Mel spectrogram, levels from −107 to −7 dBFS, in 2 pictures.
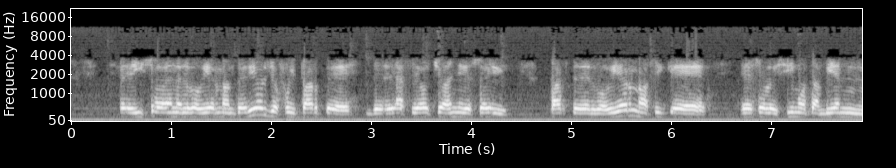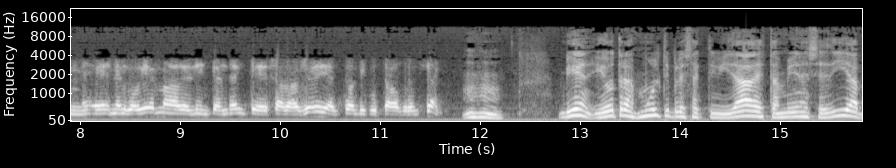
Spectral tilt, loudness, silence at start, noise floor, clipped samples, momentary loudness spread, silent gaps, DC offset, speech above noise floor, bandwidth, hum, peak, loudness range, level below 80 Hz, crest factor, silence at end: -6.5 dB/octave; -16 LUFS; 0.15 s; -40 dBFS; under 0.1%; 7 LU; none; under 0.1%; 24 dB; 11.5 kHz; none; 0 dBFS; 3 LU; -42 dBFS; 16 dB; 0 s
